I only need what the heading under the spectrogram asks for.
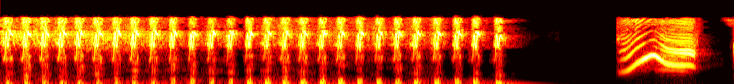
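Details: Javan myna in long, steady song: a fast rattle of buzzy pulses for two and a half seconds, a pause, then a bent, wavering whistle and a short clipped note.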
